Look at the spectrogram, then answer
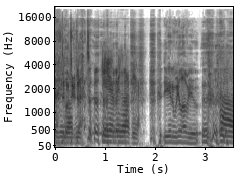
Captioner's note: laughs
